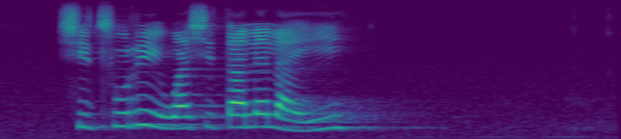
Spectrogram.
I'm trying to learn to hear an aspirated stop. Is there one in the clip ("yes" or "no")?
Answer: yes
